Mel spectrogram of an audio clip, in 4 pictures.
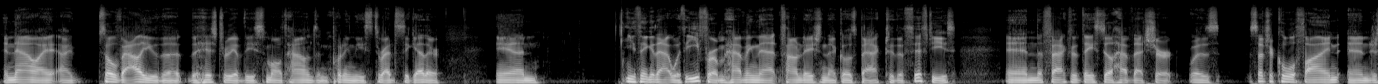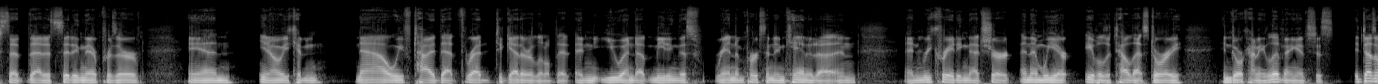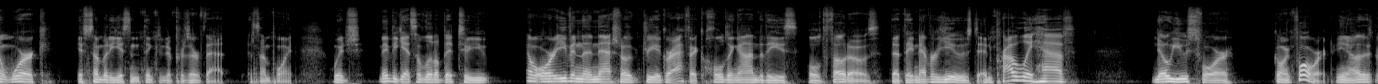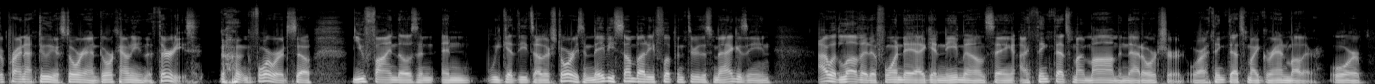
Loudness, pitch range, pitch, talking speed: -18 LUFS, 95-115 Hz, 100 Hz, 225 wpm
